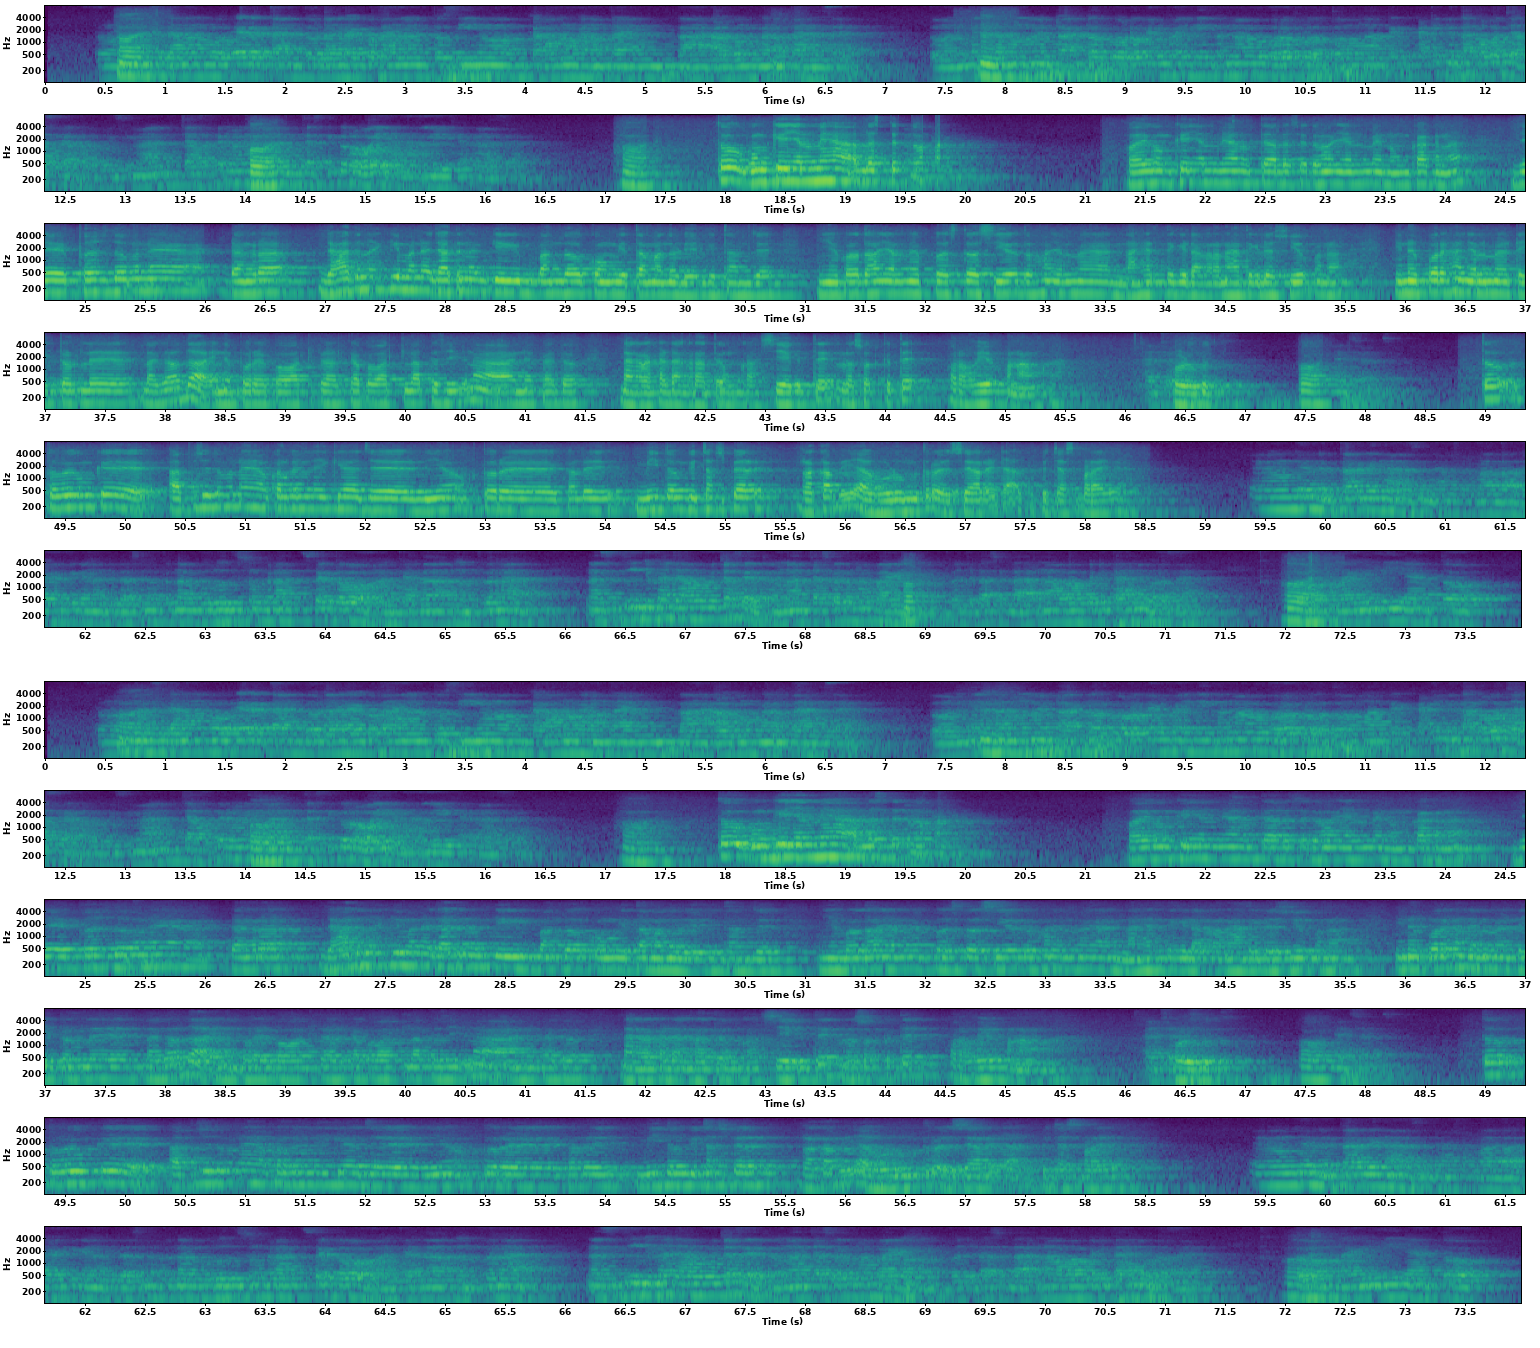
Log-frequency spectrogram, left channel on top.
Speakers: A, on the left; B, on the left.
A: ᱛᱚ
B: ᱦᱳᱭ
A: ᱢᱟᱱᱮ ᱥᱮᱫᱟᱭ ᱢᱟ ᱵᱚ ᱮᱨᱮᱫ ᱛᱟᱦᱮᱱ ᱛᱚ ᱰᱟᱝᱨᱟ ᱠᱚ ᱛᱟᱦᱮᱸ ᱞᱮᱱ ᱛᱚ ᱥᱤ ᱦᱚᱸ ᱠᱟᱰᱷᱟᱱ ᱦᱚᱸ ᱜᱟᱱᱚᱜ ᱛᱟᱦᱮᱱ ᱛᱟᱸᱦᱮᱜ ᱟᱬᱜ ᱠᱚᱢ ᱦᱚ ᱜᱟᱱᱚᱜ
B: ᱦᱳᱭ
A: ᱛᱟᱦᱮᱱᱟ ᱥᱮ ᱛᱚ ᱱᱮᱜ
B: ᱦᱩᱸ
A: ᱱᱮᱛᱟᱨ ᱢᱟ ᱱᱚᱜᱼᱚᱭ ᱴᱨᱟᱠᱴᱚᱨ ᱠᱚ ᱚᱰᱚᱠᱮᱱ ᱠᱷᱚᱱ ᱤᱱᱟᱹ ᱠᱷᱚᱱ ᱢᱟᱵᱚ ᱦᱚᱨᱚ ᱵᱚᱨᱚᱜᱼᱟ ᱛᱚ ᱚᱱᱟᱛᱮ ᱠᱟᱹᱴᱤᱡ ᱱᱮᱛᱟᱨ ᱫᱚᱠᱚ ᱪᱟᱥᱮᱜᱼᱟ ᱛᱟᱵᱚ ᱵᱤᱥᱤ ᱢᱟ ᱪᱟᱥ ᱟᱛᱮᱫ ᱢᱟᱱᱮ
B: ᱦᱳᱭ
A: ᱚᱱᱟ ᱡᱟᱹᱥᱛᱤ ᱠᱚ ᱨᱚᱦᱚᱭᱮᱜᱼᱟ ᱱᱟᱜ ᱞᱟᱹᱭ ᱞᱮᱠᱷᱟᱡ ᱫᱚ ᱦᱮᱸᱥᱮ ᱾
B: ᱦᱳᱭ ᱛᱳ ᱜᱚᱝᱠᱮ ᱧᱮᱞ ᱢᱮ ᱦᱟᱸᱜ ᱟᱞᱮ ᱥᱮᱫ ᱫᱚ
A: ᱛᱮᱜᱮ ᱱᱟᱜ
B: ᱦᱳᱭ ᱜᱚᱝᱠᱮ ᱧᱮᱞ ᱢᱮ ᱦᱟᱸᱜ ᱱᱚᱛᱮ ᱟᱞᱮ ᱥᱮᱫ ᱫᱚ ᱦᱟᱸᱜ ᱧᱮᱞ ᱢᱮ ᱱᱚᱝᱠᱟ ᱠᱟᱱᱟ ᱡᱮ ᱯᱷᱟᱹᱥ ᱫᱚ
A: ᱟᱪᱪᱷᱟ
B: ᱢᱟᱱᱮ ᱰᱟᱝᱨᱟ ᱡᱟᱦᱟᱸ ᱛᱤᱱᱟᱹᱜ ᱜᱮ ᱢᱟᱱᱮ ᱡᱟᱦᱟᱸ ᱛᱤᱱᱟᱹᱜ ᱜᱮ ᱵᱟᱝ ᱫᱚ ᱠᱚᱢ ᱜᱮᱛᱟᱢ ᱵᱟᱝ ᱫᱚ ᱰᱷᱮᱨ ᱜᱮᱛᱟᱢ ᱡᱮ ᱱᱤᱭᱟᱹ ᱠᱚᱨᱮ ᱫᱚ ᱦᱟᱸᱜ ᱧᱮᱞ ᱢᱮ ᱯᱷᱟᱹᱥᱴ ᱫᱚ ᱥᱤᱭᱳᱜ ᱫᱚ ᱦᱟᱸᱜ ᱧᱮᱞ ᱢᱮ ᱱᱟᱦᱮᱞ ᱛᱮᱜᱮ ᱰᱟᱝᱨᱟ ᱱᱟᱦᱮᱞ ᱛᱮᱜᱮᱞᱮ ᱥᱤᱭᱳᱜ ᱠᱟᱱᱟ ᱾ ᱤᱱᱟᱹ ᱯᱚᱨᱮ ᱦᱟᱸᱜ ᱧᱮᱞ ᱢᱮ ᱴᱮᱠᱴᱚᱨ ᱞᱮ ᱞᱟᱜᱟᱣ ᱮᱫᱟ ᱤᱱᱟᱹ ᱯᱚᱨᱮ ᱯᱟᱣᱟᱨ <unintelligible> ᱯᱟᱣᱟᱨ ᱴᱤᱞᱟᱨ ᱛᱮ ᱥᱤ ᱦᱩᱭᱩᱜ ᱠᱟᱱᱟ ᱟᱨ ᱤᱸᱱᱟᱹ ᱠᱷᱟᱡ ᱫᱚ ᱰᱟᱝᱨᱟ ᱠᱷᱟᱡ ᱰᱟᱝᱨᱟ ᱛᱮ ᱚᱝᱠᱟ ᱥᱤᱭᱟᱹ ᱠᱟᱛᱮᱜ ᱞᱚᱥᱚᱜ ᱠᱟᱛᱮᱫ ᱨᱚᱦᱚᱭᱜ ᱠᱟᱱᱟ ᱚᱝᱠᱟ
A: ᱟᱪᱪᱷᱟ
B: ᱦᱩᱲᱩ
A: ᱟᱪᱪᱷᱟ
B: ᱠᱚᱫᱚ
A: ᱟᱪᱪᱷᱟ
B: ᱦᱳᱭ
A: ᱟᱪᱪᱷᱟ ᱟᱪᱪᱷᱟ
B: ᱛᱚ ᱛᱚᱵᱮ ᱜᱚᱝᱠᱮ ᱟᱯᱮ ᱥᱮᱫ ᱫᱚ ᱢᱟᱱᱮ ᱚᱠᱟ ᱞᱮᱠᱟᱧ ᱞᱟᱹᱭ ᱠᱮᱭᱟ ᱡᱮ ᱱᱤᱭᱟᱹ ᱚᱠᱛᱚ ᱨᱮ ᱠᱷᱟᱹᱞᱤ ᱢᱤᱫ ᱫᱚᱢ ᱜᱮ ᱪᱟᱥ ᱯᱮ ᱨᱟᱠᱟᱵᱮᱜᱼᱟ ᱦᱩᱲᱩ ᱢᱚᱛᱨᱚ ᱥᱮ ᱟᱨ ᱮᱴᱟᱜ ᱠᱚᱯᱮ ᱪᱟᱥ ᱵᱟᱲᱟᱭᱮᱜᱼᱟ?
A: ᱦᱮᱸ ᱜᱚᱝᱠᱮ ᱱᱮᱛᱟᱨ ᱜᱮ ᱦᱱᱟᱜ ᱡᱟᱦᱟᱸ ᱥᱮᱨᱢᱟ ᱫᱟᱜ ᱡᱟᱹᱲᱤ ᱛᱮᱜᱮ ᱱᱟᱜ ᱪᱮᱫᱟᱜ ᱥᱮ ᱱᱚᱛᱮ ᱱᱟᱜ ᱵᱩᱨᱩ ᱫᱤᱥᱚᱢ ᱠᱟᱱᱟ ᱥᱮ ᱛᱚ ᱮᱱᱠᱷᱟᱡ ᱫᱚ ᱱᱚᱛᱮ ᱫᱚ ᱱᱟᱜ ᱚᱱᱟ ᱥᱤᱛᱩᱝ ᱡᱚᱠᱷᱟᱡ ᱡᱟᱦᱟᱸ ᱵᱟᱵᱚ ᱪᱟᱥ ᱮᱛ ᱚᱱᱟ ᱪᱟᱥ ᱠᱚᱫᱚ ᱱᱟᱜ ᱵᱟᱭ ᱜᱟᱱᱚᱜᱼᱟ
B: ᱦᱳᱭ
A: ᱪᱮᱫᱟᱜ ᱥᱮ ᱫᱟᱜ ᱨᱮᱱᱟᱜ ᱚᱵᱷᱟᱵᱽ ᱠᱟᱹᱴᱤᱡ ᱛᱟᱦᱮᱸ ᱧᱚᱜᱚᱜᱼᱟ ᱥᱮ
B: ᱦᱳᱭ
A: ᱛᱚ ᱚᱱᱟ ᱜᱮᱞᱤᱧ ᱞᱟᱹᱭᱮᱜᱼᱟ ᱛᱚ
